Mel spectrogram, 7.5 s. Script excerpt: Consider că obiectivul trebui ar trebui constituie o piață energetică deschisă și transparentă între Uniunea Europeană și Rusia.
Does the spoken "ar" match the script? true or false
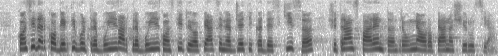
true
